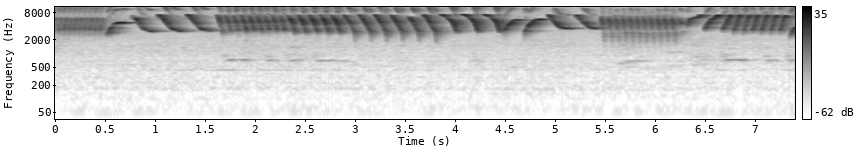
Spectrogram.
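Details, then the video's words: Canary in lively, energetic song, offered as a lure and master song for training other birds; rapid runs of high, downward-sweeping notes repeated in fast series, with buzzy sustained trills in between, continuous throughout. "KENARI GACOR, [[ PANCINGAN KENARI PAUD. [[ccocok buat masteran burung lain"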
